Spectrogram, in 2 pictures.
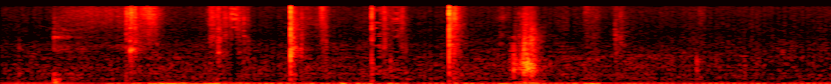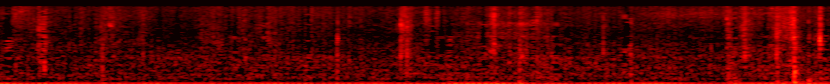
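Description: Tarot cards shuffled and drawn, soft papery flicks and slides in scattered bursts early on, then quieter handling, close but faint over a low steady hum.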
